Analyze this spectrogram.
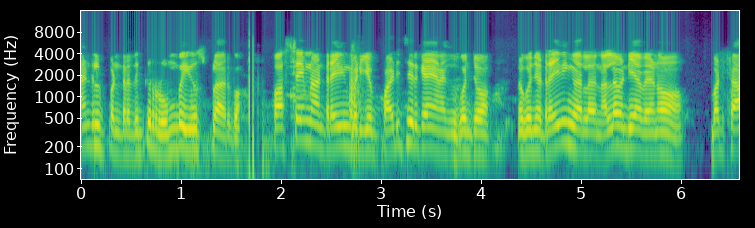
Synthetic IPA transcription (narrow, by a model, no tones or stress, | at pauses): aːɳɖɐlpɐɳɾɐðɯkːɯɾɔmbɐjuːsfɐɭaːɪɾɯkːʊ̃fɐsʈːɐɪmnãːɖɾɐɪʋɪŋɡ̚pɐɽɪkːɯpɐɽɪt͡ʃːɪɾɯkːẽːɛnɐkːɯkɔɲd͡ʒɔ̃kɔɲd͡ʒɔ̃ɖɾɐɪʋɪŋɡʋɐɾɐlanɐlːɐʋɐɳɖɪjaːʋeːɳʊ̃ | bɐʈfaː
